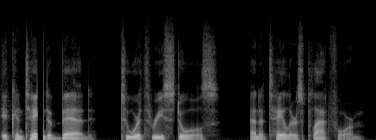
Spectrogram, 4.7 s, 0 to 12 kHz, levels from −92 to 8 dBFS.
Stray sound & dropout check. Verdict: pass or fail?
fail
